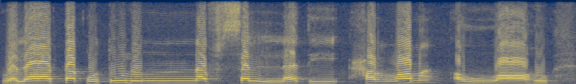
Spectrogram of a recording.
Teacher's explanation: نفسا اور ملا کر پڑھنے کی صورت میں نفسا میں سین کو التی کی لام کے ساتھ ملائیں گے، درمیان سے الف یعنی حمزہ کو حذف کیا جائے گا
